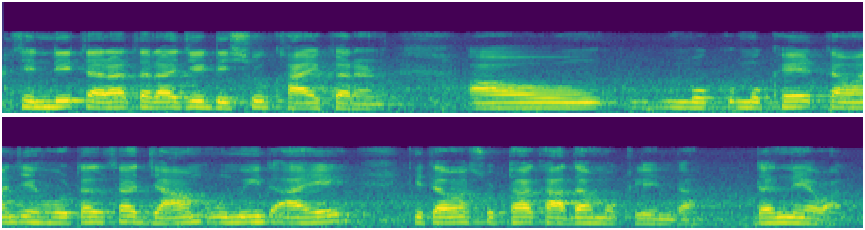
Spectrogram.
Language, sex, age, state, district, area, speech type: Sindhi, male, 18-30, Maharashtra, Mumbai Suburban, urban, spontaneous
